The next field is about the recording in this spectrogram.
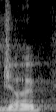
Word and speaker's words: Job: Well, we're tonight beginning a new series in this Old Testament book called Job, spelt like Job, but pronounced Job.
